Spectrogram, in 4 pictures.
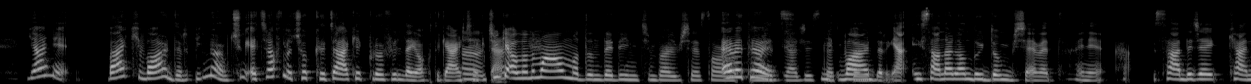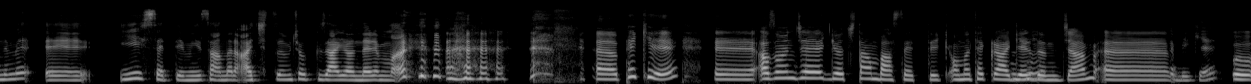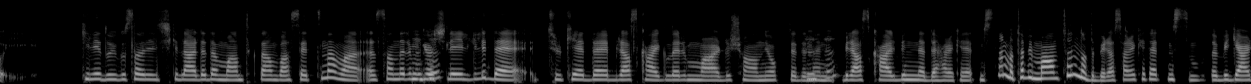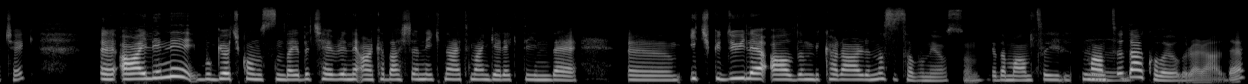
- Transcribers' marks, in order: other background noise; chuckle; sniff; chuckle
- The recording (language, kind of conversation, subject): Turkish, podcast, Bir karar verirken içgüdüne mi yoksa mantığına mı daha çok güvenirsin?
